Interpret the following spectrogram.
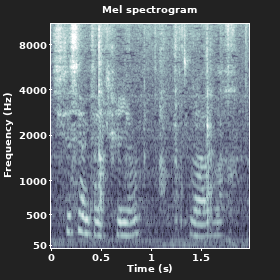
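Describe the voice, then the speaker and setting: A woman chats informally in the manner of a beauty vlogger, thinking aloud and wandering from one remark to the next. Her pitch is average for a woman. The recording carries clear ambient noise behind her. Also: steady tone, brisk. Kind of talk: casual chat while opening advent calendars.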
